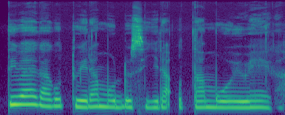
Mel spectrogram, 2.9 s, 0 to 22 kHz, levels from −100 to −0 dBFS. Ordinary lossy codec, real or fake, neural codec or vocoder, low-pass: none; real; none; none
